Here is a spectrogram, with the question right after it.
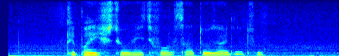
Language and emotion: Russian, neutral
